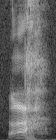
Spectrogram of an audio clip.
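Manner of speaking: loud high disgusted groan; sharp disgusted groan at the screen; disgusted ugh. Real, not acted. Reacting to shocking game moment.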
